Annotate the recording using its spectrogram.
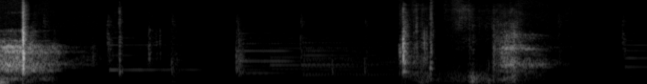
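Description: A sharp click about two and a half seconds in, then a short scraping press: a keyboard switch being pushed into the board's Outemu-style hot-swap sleeves. Faint soft notes sound underneath.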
